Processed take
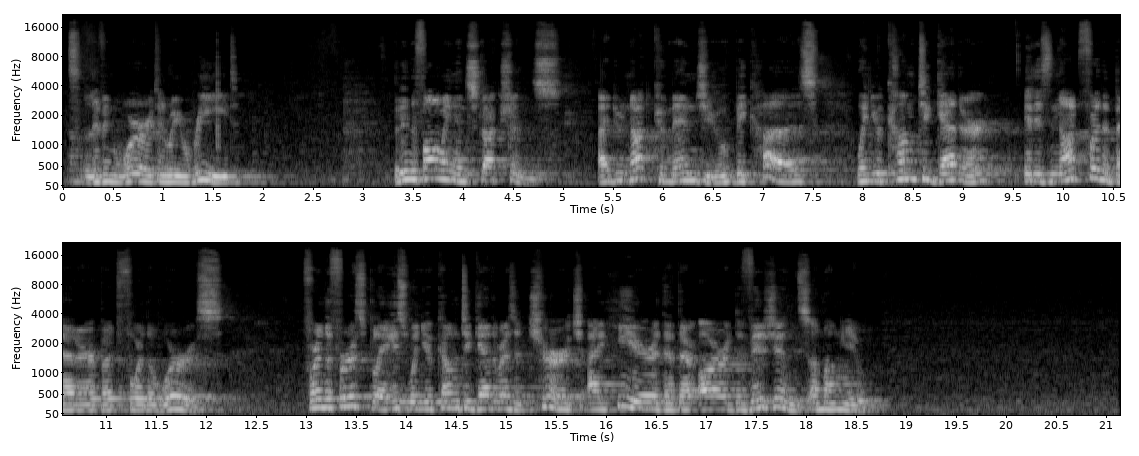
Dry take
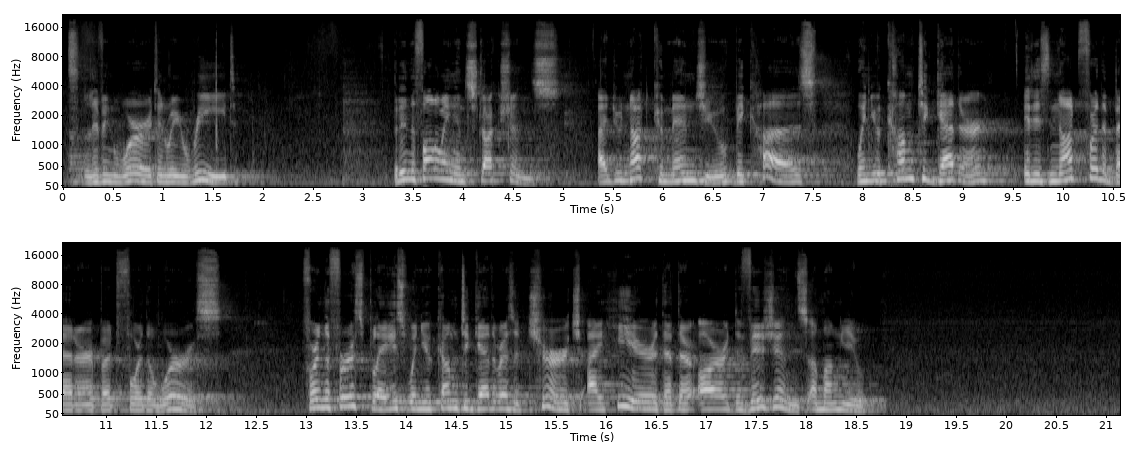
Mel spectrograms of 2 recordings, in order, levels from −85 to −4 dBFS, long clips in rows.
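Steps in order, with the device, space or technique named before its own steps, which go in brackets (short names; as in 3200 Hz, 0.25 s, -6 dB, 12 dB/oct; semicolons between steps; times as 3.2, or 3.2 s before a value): double-tracked vocal (doubler 15 ms -4.5 dB; chorus 0.26 Hz, delay 19.5 ms, depth 2.9 ms)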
